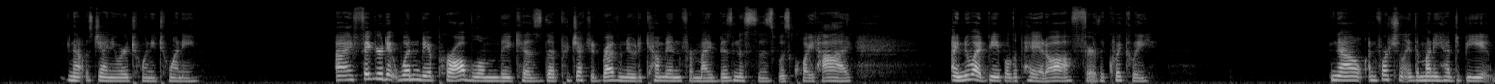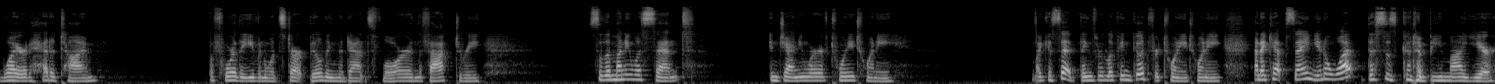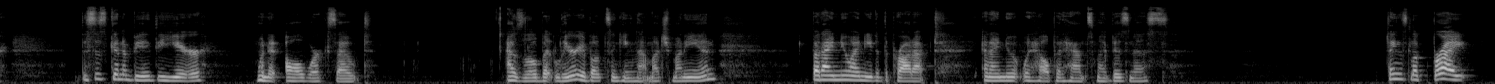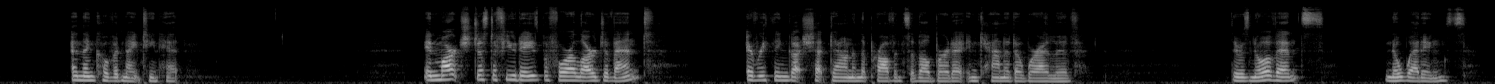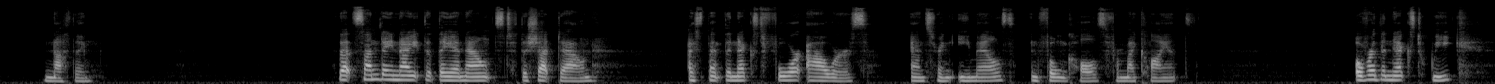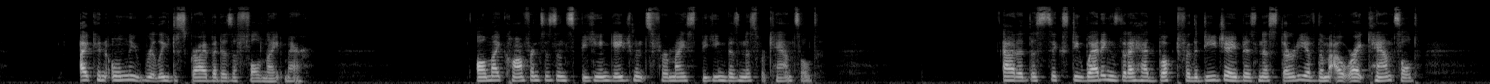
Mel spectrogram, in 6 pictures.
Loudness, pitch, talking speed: -27 LUFS, 165 Hz, 160 wpm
